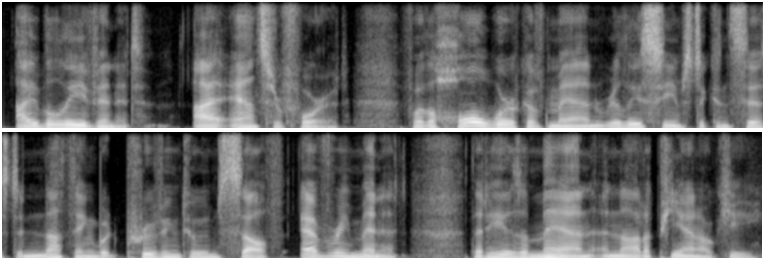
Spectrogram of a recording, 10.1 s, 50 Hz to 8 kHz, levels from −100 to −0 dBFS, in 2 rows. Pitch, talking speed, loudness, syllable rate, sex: 130 Hz, 215 wpm, -17 LUFS, 5.7 syllables/s, male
